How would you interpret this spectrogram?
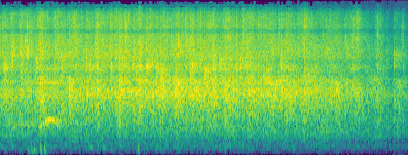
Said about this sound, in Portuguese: Você pode aplaudir o Senhor nessa noite?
